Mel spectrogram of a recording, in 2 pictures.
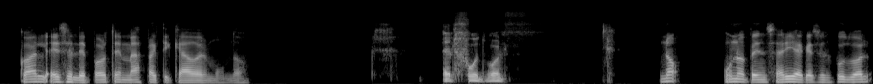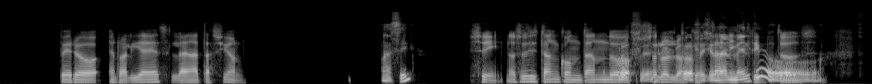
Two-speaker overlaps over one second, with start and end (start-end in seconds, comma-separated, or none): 14.9-16.9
